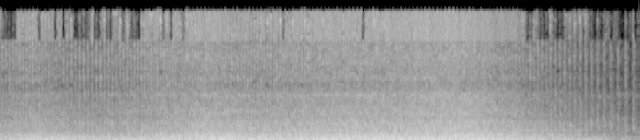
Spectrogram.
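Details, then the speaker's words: Ford Ranger after top overhaul, started once a leaf was removed, AC on: engine note swells, holds, then eases back to a slightly raised idle, smooth and even with no misses; normal idle. "Kaya pala umandar kanina dahil may dahon lang pala eh ayun one click All right All right na all right aircon natin ganda ng andar"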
